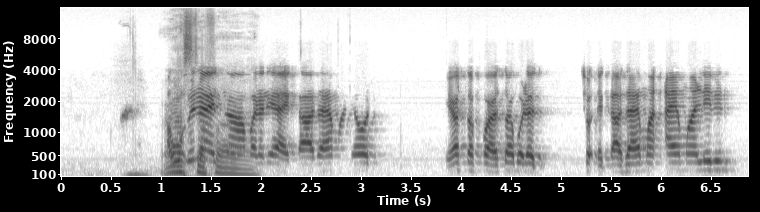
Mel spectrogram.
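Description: A man speaks close to a phone microphone, with animation.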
